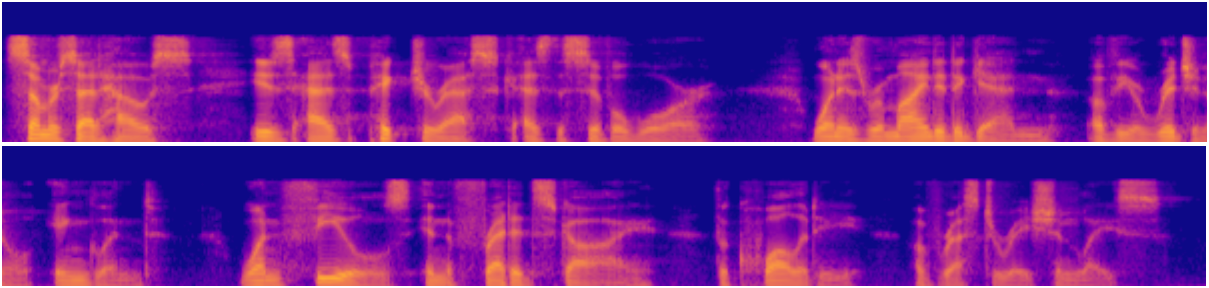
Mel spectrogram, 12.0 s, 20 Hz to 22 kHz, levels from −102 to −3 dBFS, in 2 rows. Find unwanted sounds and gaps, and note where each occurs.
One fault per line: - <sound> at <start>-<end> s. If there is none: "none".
none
